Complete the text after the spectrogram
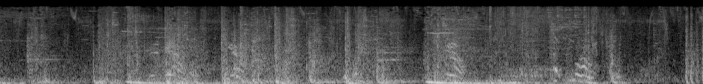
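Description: Punches and blows land with heavy thuds.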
